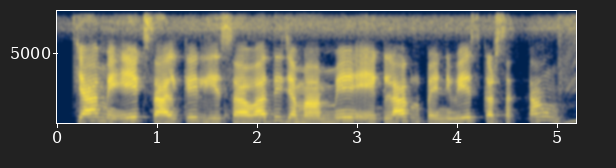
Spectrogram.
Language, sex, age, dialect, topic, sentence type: Hindi, female, 18-24, Awadhi Bundeli, banking, question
